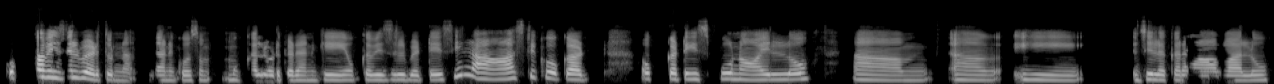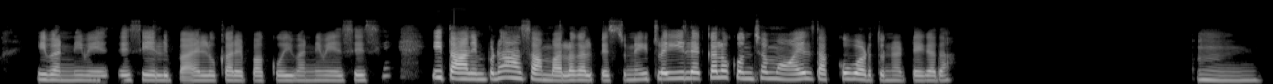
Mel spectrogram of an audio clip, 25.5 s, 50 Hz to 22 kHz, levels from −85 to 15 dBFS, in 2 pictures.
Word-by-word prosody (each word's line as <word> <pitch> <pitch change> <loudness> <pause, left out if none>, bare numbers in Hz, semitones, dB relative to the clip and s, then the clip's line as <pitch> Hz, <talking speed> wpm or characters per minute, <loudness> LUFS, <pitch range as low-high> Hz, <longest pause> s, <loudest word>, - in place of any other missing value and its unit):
ఒక్క 275 - -6
విజిల్ 295 +1 +3
పెడుతున్న 210 -5 +4 0.3
దానికోసం. 195 0 -3 0.3
ముక్కలు 210 +1 -3
ఉడకడానికి 195 0 -2 0.2
ఒక్క 220 - -20
విజిల్ 210 +1 0
పెట్టేసి 215 - -2 0.2
లాస్ట్‌కి 255 +5 +2
ఒక 230 - -5 0.8
ఒక్క - - -15
టీ-స్పూన్ 235 +1 0 0.2
ఆయిల్‌లో 220 +2 +2 0.6
ఆహ్, 200 -2 -1 0.5
ఆహ్, 205 -1 -4 0.4
ఈ - - -6 1.1
జీలకర్ర, 210 -2 +1 0.2
ఆవాలు 195 +1 -1 0.6
ఇవన్నీ 200 -2 -2
వేసేసి 195 +2 -6
ఎల్లిపాయలు, 190 - -2
కరివేపాకు 190 -1 -3
ఇవన్నీ 190 0 -9
వేసేసి, 195 - -5 0.5
ఈ - - +8
తాలింపును 245 +2 +5
ఆ - - +5
సాంబార్‌లో 200 -4 +2
కలిపేస్తున్న. 205 +3 -3
ఇట్లా 245 +1 +3
ఈ - - +2
లెక్కలో 300 +4 +3
కొంచెం 265 0 -2 0.2
ఆయిల్ 250 +2 +3
తక్కువ 245 +2 0
పడుతున్నట్టే 195 -2 -3
గదా! 195 +1 -4 2.5
హ్మ్. 195 -2 -9
205 Hz, 90 wpm, -23 LUFS, 195-230 Hz, 2.5 s, ఈ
